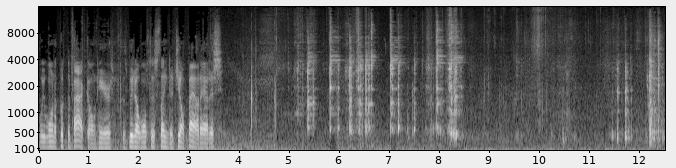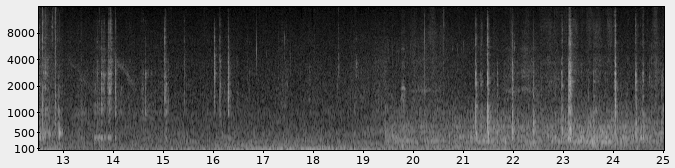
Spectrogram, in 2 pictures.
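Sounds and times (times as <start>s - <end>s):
metal clinks and clanks: 5.0s - 8.6s.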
